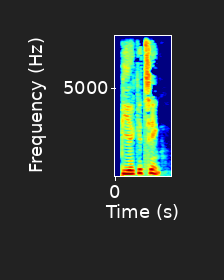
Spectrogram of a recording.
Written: birketing

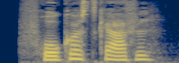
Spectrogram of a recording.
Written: frokostgaffel

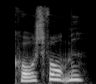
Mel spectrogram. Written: korsformet

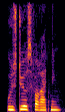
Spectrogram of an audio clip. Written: udstyrsforretning

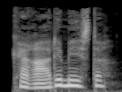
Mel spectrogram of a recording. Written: karatemester

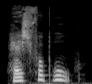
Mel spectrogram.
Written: hashforbrug

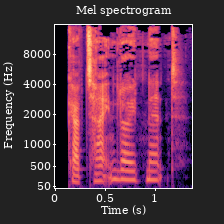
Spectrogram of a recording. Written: kaptajn

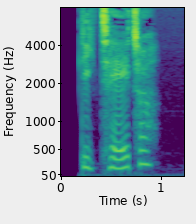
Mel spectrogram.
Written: diktator

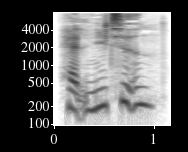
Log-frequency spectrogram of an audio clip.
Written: halvnitiden

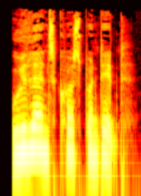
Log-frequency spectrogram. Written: udlandskorrespondent

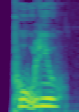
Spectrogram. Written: Polioen

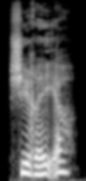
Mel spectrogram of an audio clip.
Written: girere

